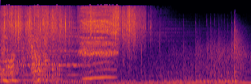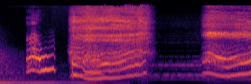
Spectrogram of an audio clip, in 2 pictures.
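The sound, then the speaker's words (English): A baby lion cub roars: a harsh, loud opening growl over a low rumble, then a few high, wavering moaning cries separated by short pauses. “It's just a baby lion cub.”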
